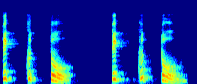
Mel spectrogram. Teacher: ती पर दबाव आया क्योंकि पीछे संयुक्त अक्षर है, और खू पर दबाव आया क्योंकि पीछे भी संयुक्त अक्षर है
